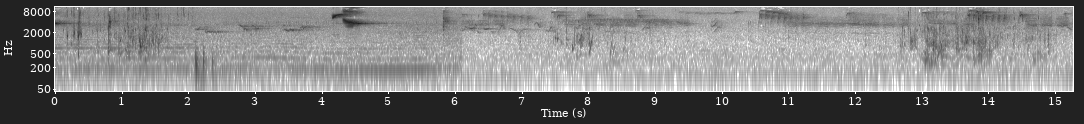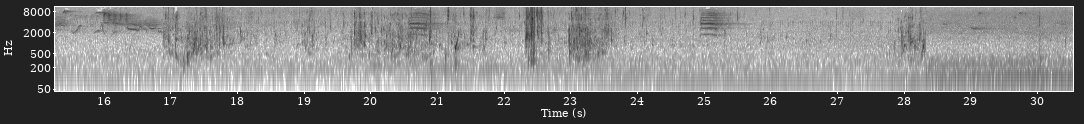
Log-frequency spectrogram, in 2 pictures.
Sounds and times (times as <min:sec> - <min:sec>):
Environmental noise: 0:00.0 - 0:30.5
Rowboat, canoe, kayak: 0:00.0 - 0:30.5.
